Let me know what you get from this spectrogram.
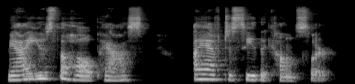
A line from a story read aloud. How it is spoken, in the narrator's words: said timidly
